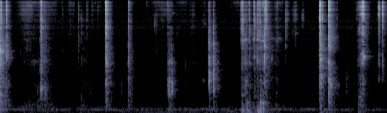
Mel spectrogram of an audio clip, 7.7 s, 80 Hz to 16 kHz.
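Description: Light clicks and taps of Märklin H0 model freight wagons being set down and shuffled into a row on a wooden desk: about a dozen irregular clicks, bunched together around the middle and again near the end.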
